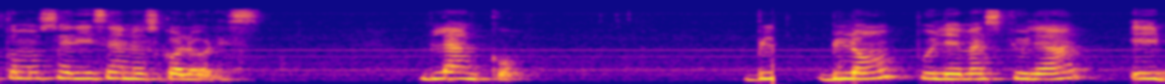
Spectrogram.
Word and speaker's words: blanc: Blanco, blanc pour les masculins et blanche pour les féminins. Ambas formas se pronuncian con la vocal nasal un, vocal producida por la siguiente combinación de letras AN.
